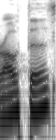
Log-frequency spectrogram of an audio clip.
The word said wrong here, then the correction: Reuters: You said Routers, I think.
